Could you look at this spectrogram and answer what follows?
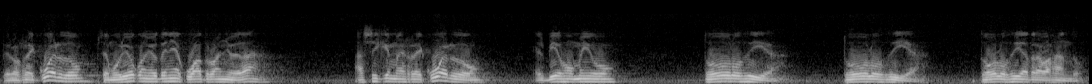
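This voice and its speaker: A man's voice: mid-range voice, moderate pace, pauses often, dark tone, long reverb tail, slight background noise, low-quality recording. An older man from New York giving an earnest motivational speech to a live audience. He tells the story with emphatic repetition. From New York, United States. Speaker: motivational speaker.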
